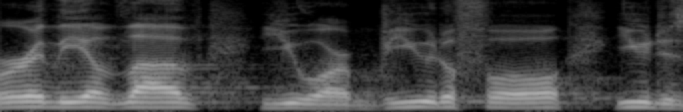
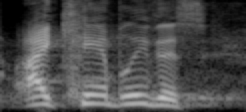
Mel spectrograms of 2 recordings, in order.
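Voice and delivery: mock anger; 9 semitones higher, 6 dB louder than usual. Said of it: "So angry".

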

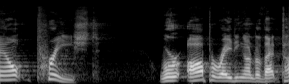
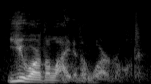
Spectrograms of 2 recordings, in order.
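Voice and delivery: hushed; 10 semitones lower, 9 dB quieter than usual. Acted. Preacher drops to hush.

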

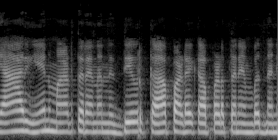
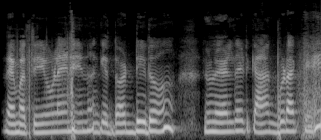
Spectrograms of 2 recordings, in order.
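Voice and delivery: usual speaking voice

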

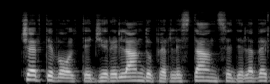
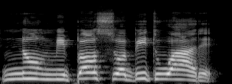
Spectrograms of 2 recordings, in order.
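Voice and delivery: slow, louder, higher despairing lament; 6 semitones higher, 4 dB louder, slower than usual. Acted. Aunt laments her niece's cut hair, slow and louder. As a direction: drag it out in dismay. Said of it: "borbottò allontanandosi in fretta".

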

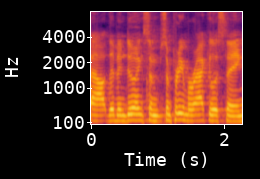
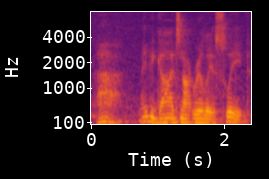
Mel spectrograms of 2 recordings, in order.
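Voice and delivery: hushed, soft; 5 semitones lower, 9 dB quieter than usual. Acted. Preacher softly reassuring the congregation, hushed. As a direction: drop to a near hush. Gentle realisation in sermon.

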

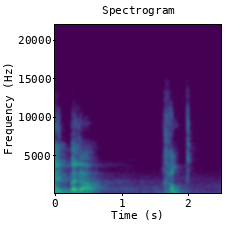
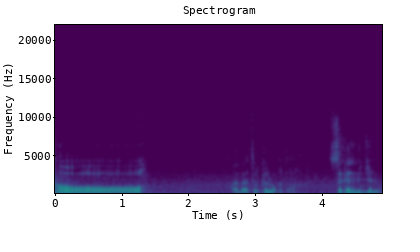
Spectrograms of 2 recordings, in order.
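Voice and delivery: ordinary delivery

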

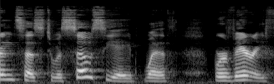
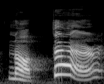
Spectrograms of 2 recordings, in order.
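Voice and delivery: higher, questioning echo of bad news; surprised exclamation; 7 semitones higher, 3 dB louder than usual. A narrator's reading. Princess hearing the piglet is missing, surprised exclamation. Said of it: "exclaimed Ozma".

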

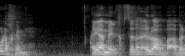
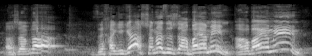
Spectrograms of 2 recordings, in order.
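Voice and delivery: mock panic; 7 semitones higher, 10 dB louder than usual. Mock panic over guests.

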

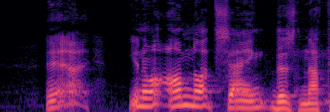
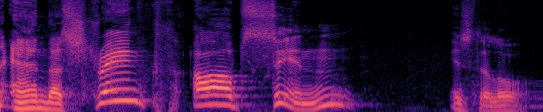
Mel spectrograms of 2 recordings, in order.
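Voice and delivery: slow scripture emphasis; 3 semitones higher, much slower than usual. Acted. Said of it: "reading scripture with emphasis".

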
